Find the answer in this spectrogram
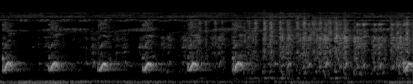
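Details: Waterhen lure sound: six clipped, nasal notes spaced about half a second apart open the recording, then a broad hissing noise takes over and the calling fades into it.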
